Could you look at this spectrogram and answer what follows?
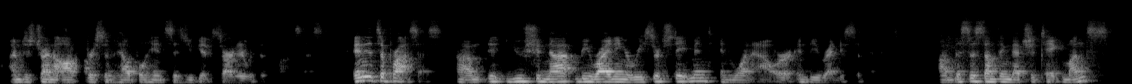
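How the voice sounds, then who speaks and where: This speaker has an American accent and a somewhat breathy voice with ordinary pitch variation. The pace is fairly quick, with hardly any pauses and big swings in loudness. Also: man, medium pitch for a man. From US Midwest, Illinois. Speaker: assistant professor. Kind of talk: lecture. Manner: fast; hesitant, many fillers.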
